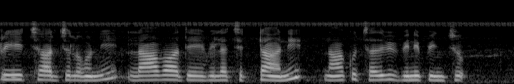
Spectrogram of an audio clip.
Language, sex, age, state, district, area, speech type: Telugu, female, 30-45, Andhra Pradesh, Sri Balaji, rural, read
